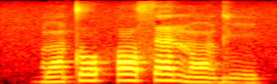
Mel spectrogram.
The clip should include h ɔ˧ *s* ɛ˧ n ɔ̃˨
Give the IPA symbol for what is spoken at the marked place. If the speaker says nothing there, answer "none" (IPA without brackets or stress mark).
s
